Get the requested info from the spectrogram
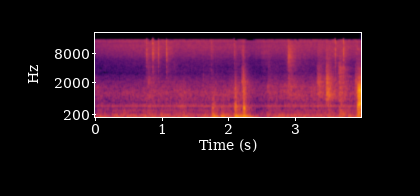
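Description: Light clicks of a computer keyboard and mouse, with a couple of low thumps about two seconds in.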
